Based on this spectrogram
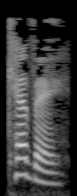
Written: kevay

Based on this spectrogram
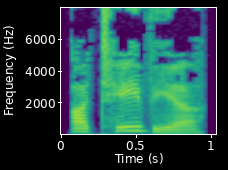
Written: ottavia

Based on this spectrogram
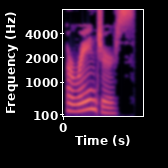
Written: arrangers

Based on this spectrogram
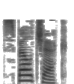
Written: spell-check

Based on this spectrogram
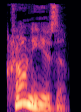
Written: cronyism

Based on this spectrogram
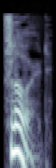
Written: floored

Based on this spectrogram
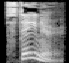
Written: stainer

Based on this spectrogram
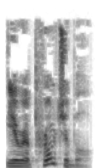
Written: irreproachable

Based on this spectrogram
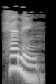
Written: Henning

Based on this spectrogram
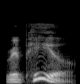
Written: repeal

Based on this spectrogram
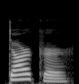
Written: darker

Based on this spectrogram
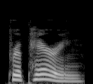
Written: preparing

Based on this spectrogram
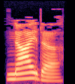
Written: naida

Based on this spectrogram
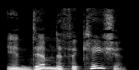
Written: indemnification

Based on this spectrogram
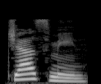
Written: jasmeen

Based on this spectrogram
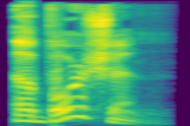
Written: abortion

